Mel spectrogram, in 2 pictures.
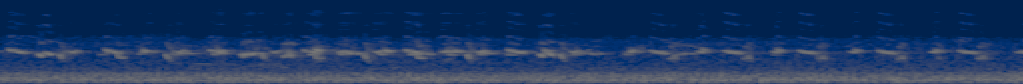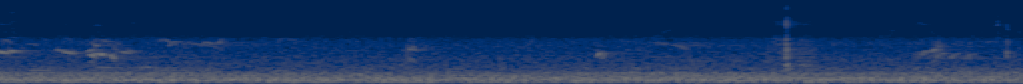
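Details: Wild Yellow-vented Bulbul singing a quick, bubbly run of chirping notes for about five seconds, then a few scattered calls over a steady low rumble of background noise.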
